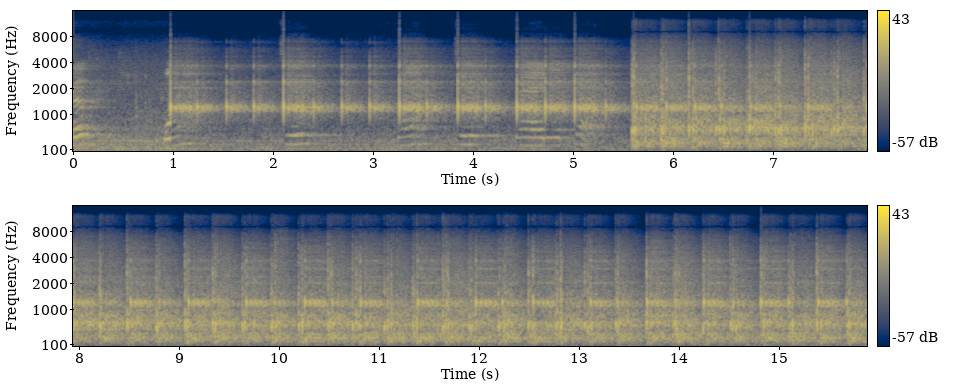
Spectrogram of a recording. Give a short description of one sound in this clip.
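Children tap drumsticks on practice pads in a quick, steady rhythm.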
